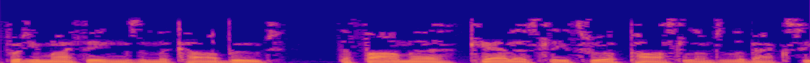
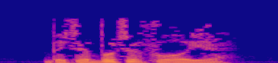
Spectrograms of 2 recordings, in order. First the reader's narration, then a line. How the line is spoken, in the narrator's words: he muttered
